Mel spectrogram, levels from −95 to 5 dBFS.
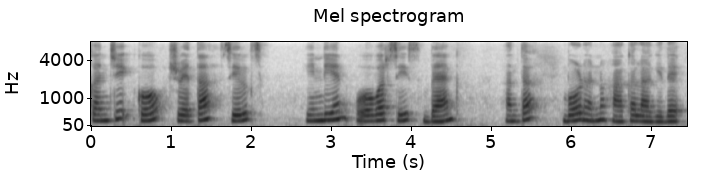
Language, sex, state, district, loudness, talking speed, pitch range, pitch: Kannada, female, Karnataka, Bangalore, -16 LUFS, 90 wpm, 195-235 Hz, 215 Hz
